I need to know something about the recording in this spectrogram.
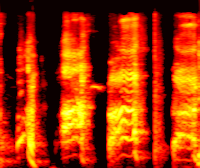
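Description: Laughter: a run of short vocal bursts, the first ones falling in pitch, at the punchline of a joke.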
